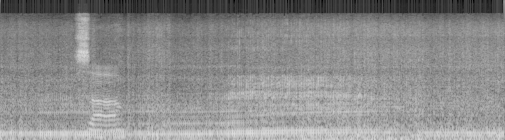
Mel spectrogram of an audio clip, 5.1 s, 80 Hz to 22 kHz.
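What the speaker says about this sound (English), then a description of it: "it sounds so good when I rev it" A 2020 Honda CBR500R motorcycle engine runs nearby with a steady, loud drone and a brief rising rev early on. A voice talks over it.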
